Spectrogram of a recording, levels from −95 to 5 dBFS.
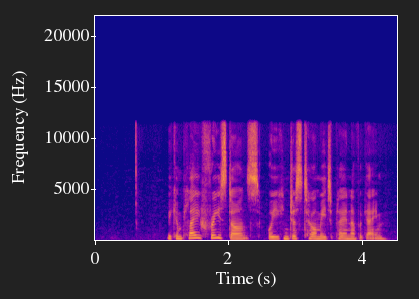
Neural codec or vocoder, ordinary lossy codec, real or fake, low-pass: none; none; real; none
